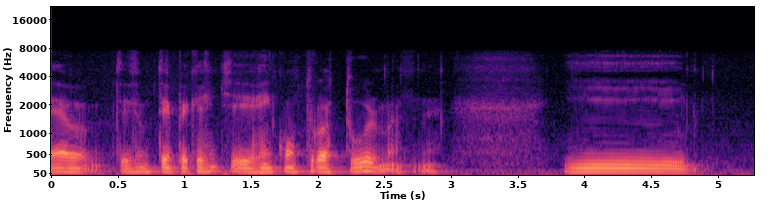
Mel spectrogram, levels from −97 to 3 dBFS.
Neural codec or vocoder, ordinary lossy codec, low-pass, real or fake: none; none; none; real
